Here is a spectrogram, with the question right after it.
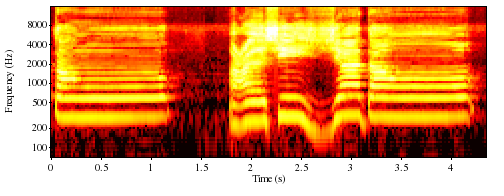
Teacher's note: تنوین پہ غنہ کریں گے، اخفا کریں گے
